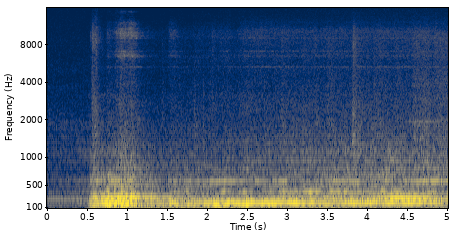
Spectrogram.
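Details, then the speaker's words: Montgomery hydraulic elevator, 4,000 lb capacity, Northpoint Centre mall: steady low hum with fixed tones like a strained pump once the car moves; abnormal noise, onlooker wonders if it's low on oil, cause unclear. "That did not sound good. Why did it make that noise like it was low on oil?"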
